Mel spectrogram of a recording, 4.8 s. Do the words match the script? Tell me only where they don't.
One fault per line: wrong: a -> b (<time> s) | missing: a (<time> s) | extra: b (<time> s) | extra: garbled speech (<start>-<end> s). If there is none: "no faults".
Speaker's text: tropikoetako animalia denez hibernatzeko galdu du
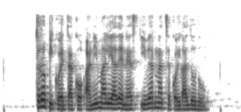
no faults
